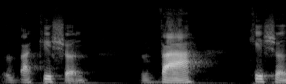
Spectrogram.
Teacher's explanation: So the schwa is elongated in such a way that it becomes an ah. The mouth opens really wide.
